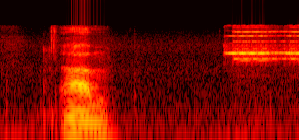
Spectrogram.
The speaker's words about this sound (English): Jesus, who's that? Sorry, you know when someone calls your mum's phone, you're not picking up. You're not going to talk to an auntie or something.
